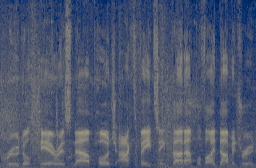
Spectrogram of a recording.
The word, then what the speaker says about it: Pudge: Pooch. I mean, they have I the, pronounced they that have right, the Epi. Glimpse still. Still no ultimate for the Disruptor. What did you say? Pooch. Pudge.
